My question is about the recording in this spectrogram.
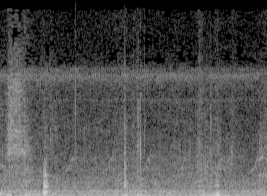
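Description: Many honeybees buzzing in flight around the hive, a steady hum of wings. These are foragers from the top split milling back to the hive after their entrance was changed.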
